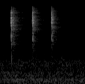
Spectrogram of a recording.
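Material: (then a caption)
Metal. Three light taps on the metal faceplate of a Ziigaat Nuo earphone, done for comparison with a plastic earphone. Each tap is a bright, sharp click concentrated in the high frequencies, with almost no low end, and it dies away almost instantly.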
